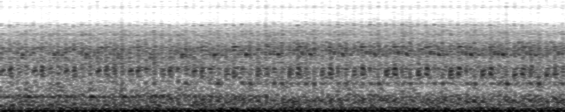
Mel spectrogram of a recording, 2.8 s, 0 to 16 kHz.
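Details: Toyota Hilux 2KD diesel after repair of failed pressure pump and injector (previously would not start): steady, even idle with low regular beat, no misses, knocks or hunting; engine idles normally.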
